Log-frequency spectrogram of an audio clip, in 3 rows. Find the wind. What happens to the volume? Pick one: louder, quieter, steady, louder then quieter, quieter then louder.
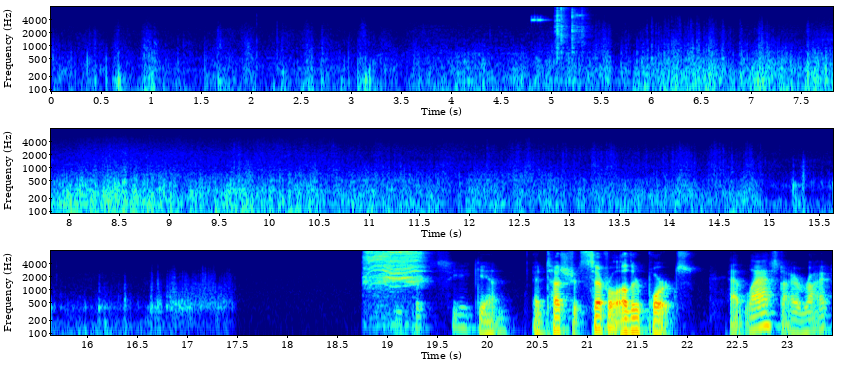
louder then quieter.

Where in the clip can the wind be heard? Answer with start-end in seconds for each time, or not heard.
0.0-17.5.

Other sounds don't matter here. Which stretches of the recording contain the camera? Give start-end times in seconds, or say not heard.
4.8-5.3, 18.8-19.4.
